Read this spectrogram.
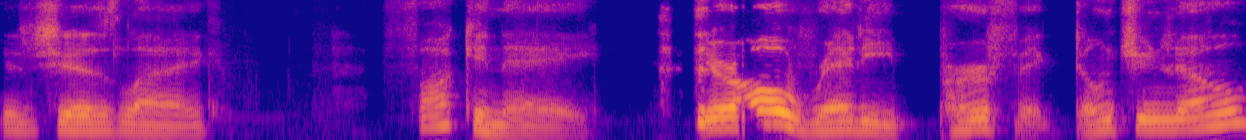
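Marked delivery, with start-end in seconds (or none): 2.0-6.2 worn, raspy smoker's voice. Quoting a woman whose voice she loves: imitating her smoker's voice. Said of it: "quote her in her smoker's voice".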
